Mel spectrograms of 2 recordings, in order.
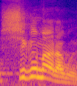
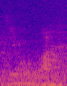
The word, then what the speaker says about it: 시그마: 아 강주 있으면 바로 따라했는데 시그마 지그마 지그마 아 뻥이에요 이거는. 여러분 이거 뻥입니다. 이거이 지금마 뻥이에요. 제가 약간 다 지로 발음하는 법을 있어 가지고 어 뻥이고요. 이거는 얼토엉덩터하는 말이고요. 시그마라고 읽으시면 됩니다.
